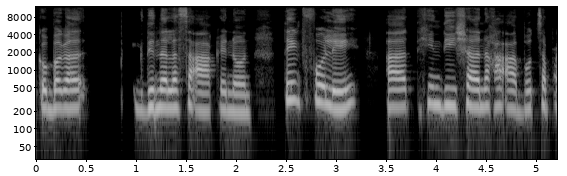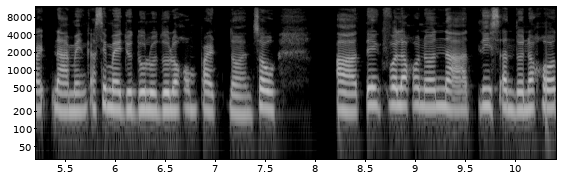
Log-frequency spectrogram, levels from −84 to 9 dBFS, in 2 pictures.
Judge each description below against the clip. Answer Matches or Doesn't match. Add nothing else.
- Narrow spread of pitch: Matches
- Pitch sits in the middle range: Doesn't match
